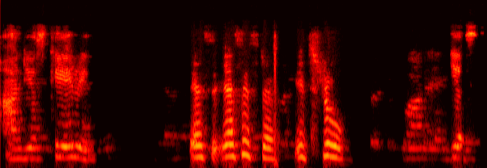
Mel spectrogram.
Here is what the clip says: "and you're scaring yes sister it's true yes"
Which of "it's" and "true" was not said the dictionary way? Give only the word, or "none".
none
